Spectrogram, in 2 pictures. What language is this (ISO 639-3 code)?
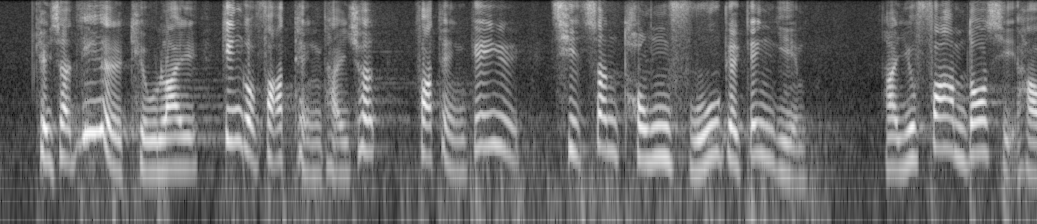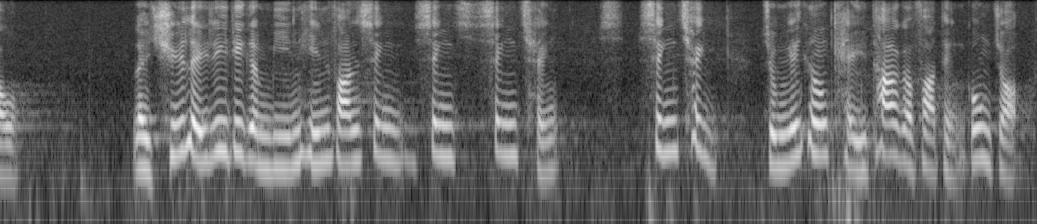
yue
